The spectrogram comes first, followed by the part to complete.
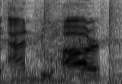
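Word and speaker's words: Andújar: the weekend Jack sawinski Miguel andujar roll your r's when you and duhar and Kevin Newman with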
